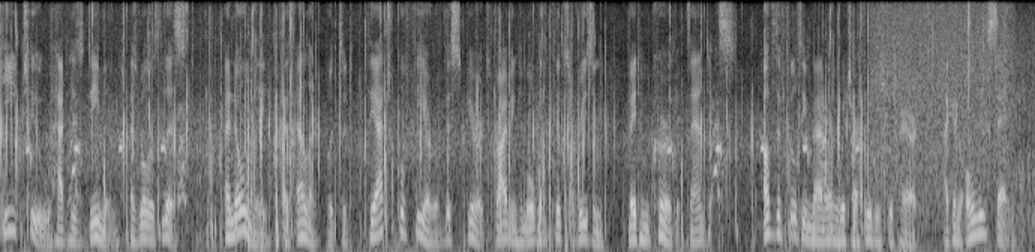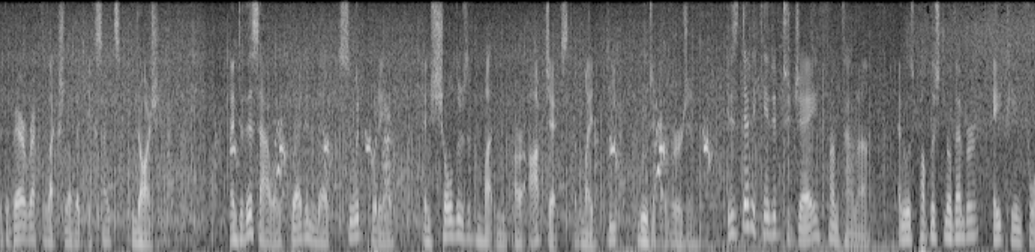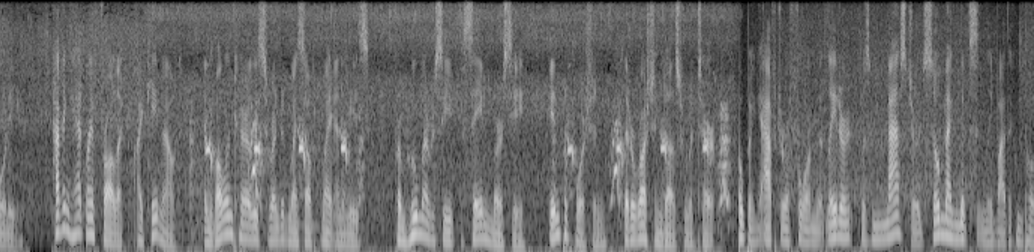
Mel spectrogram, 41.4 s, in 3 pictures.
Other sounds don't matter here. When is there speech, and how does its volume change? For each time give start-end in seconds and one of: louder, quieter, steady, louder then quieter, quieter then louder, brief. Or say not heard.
0.0-16.1 steady
16.9-41.3 steady.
